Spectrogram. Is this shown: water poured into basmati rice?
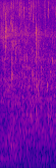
yes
